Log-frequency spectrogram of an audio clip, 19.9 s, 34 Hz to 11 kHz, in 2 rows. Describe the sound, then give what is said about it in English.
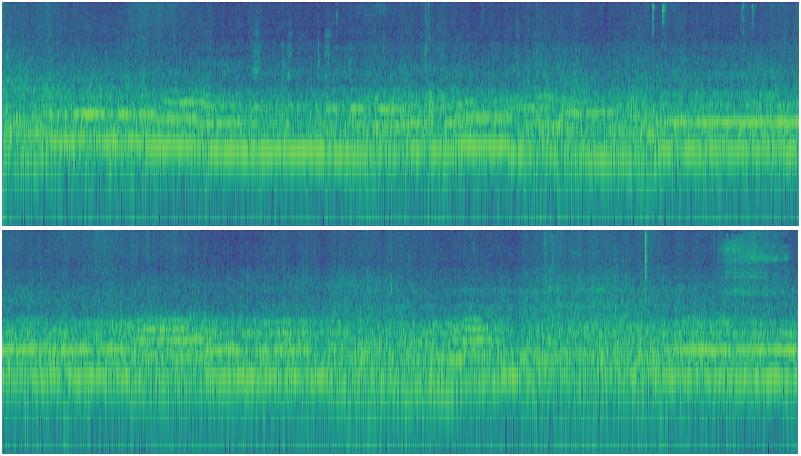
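Tires of a car driving at a constant 45 mph over musical rumble strips make a droning tonal hum. The hum steps between pitches to trace a slow melody over continuous road noise. “the way these musical rumble strips work is that you have to stay at a constant 45 miles per hour. Don't go any slower, don't go any faster, because it won't sound right.”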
